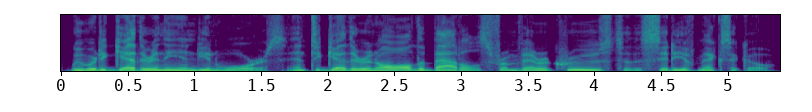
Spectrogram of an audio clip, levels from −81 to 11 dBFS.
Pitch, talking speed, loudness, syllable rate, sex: 120 Hz, 235 wpm, -17 LUFS, 6.2 syllables/s, male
